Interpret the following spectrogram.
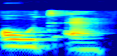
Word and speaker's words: ought to: And you don't have to separate in producing or in pronunciation between ought and to. So instead of saying, you ought to find a job, you can say, you ought to find a job. Oughta. Notice oughta.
